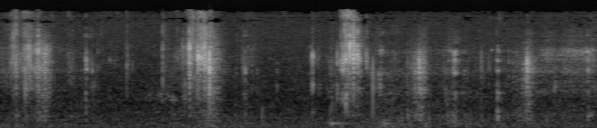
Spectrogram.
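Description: A person chewing a mouthful of peanut butter, banana and jelly sandwich, with a series of separate wet crunches, the loudest about a second and a half in.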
